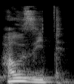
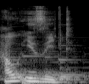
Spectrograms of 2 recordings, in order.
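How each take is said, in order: First: The words are shortened and run together. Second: Every word is said fully and separately.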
